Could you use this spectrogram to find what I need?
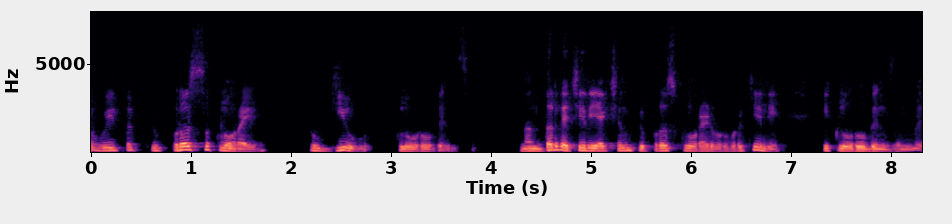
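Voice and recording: This man talks at a slow pace, with ordinary pitch variation.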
